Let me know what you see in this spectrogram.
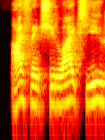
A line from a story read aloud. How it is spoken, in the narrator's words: he said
